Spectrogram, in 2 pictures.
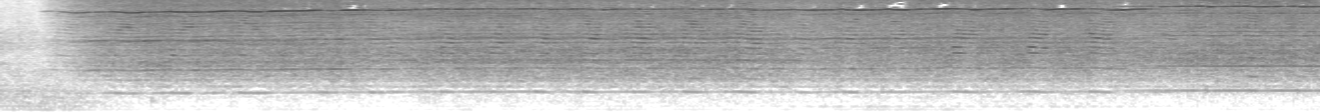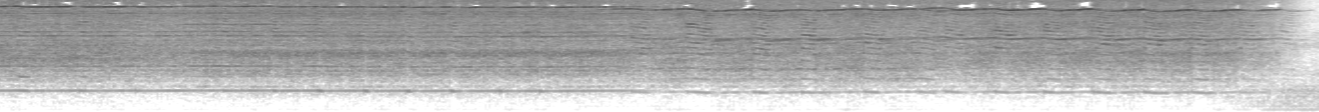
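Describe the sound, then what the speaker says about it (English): A Dremel rotary tool grinds EVA foam in a continuous high-pitched whine, its pitch dipping slightly as the bit presses into the material, running close and loud for nearly twenty seconds. "let's get to dremeling"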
